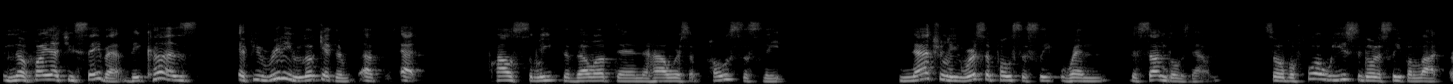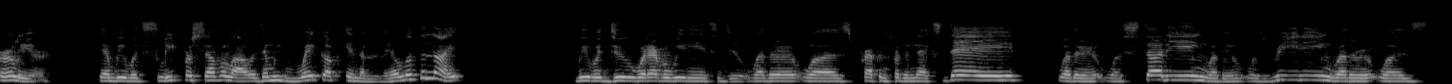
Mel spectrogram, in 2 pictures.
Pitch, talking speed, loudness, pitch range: 170 Hz, 185 wpm, -31 LUFS, 150-195 Hz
